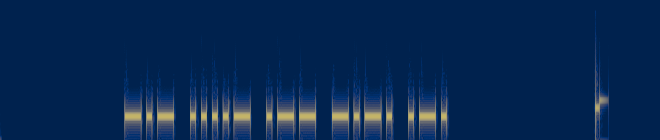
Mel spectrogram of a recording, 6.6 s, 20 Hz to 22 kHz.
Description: Morse code, heard as a keyed tone, about 21 wpm, 700 Hz. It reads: K4WCR
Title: USA Call Signs - 5 Characters - 3x Character Spacing - 22wpm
